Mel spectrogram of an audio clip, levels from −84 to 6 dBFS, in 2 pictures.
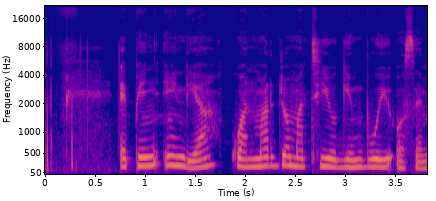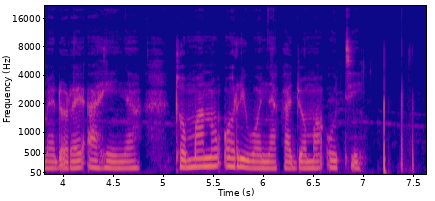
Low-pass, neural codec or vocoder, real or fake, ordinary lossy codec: none; none; real; none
